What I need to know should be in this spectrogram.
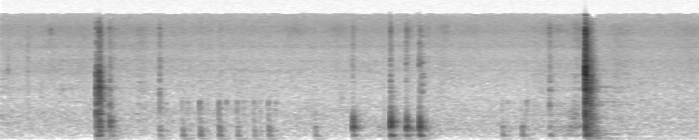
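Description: A stamp taps repeatedly on an ink pad.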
